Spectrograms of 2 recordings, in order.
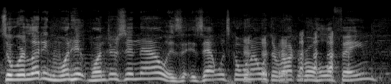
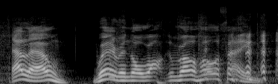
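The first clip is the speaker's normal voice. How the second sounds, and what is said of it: Put-on British accent. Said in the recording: “Another English. ... Are they British? ... That was a spot-on accent. ... Perfect.”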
